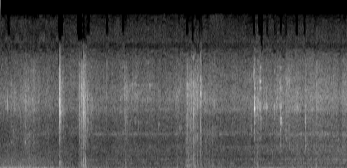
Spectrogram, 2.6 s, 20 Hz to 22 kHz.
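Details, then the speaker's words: D50 pickup idling with heat on, sounding like it's trying to run a high idle; good oil pressure. A low steady hum with no misses or knocks, some handling clatter on top: a healthy, smooth idle. "sounds pretty good nice and smooth"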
